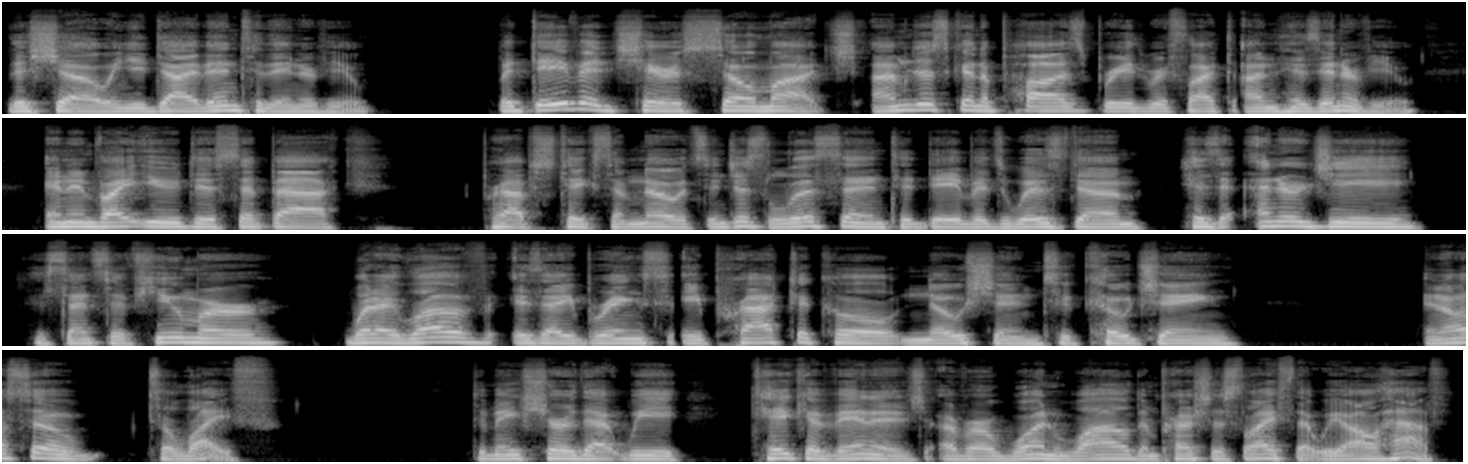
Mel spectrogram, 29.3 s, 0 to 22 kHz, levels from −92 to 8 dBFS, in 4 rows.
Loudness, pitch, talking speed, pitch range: -21 LUFS, 130 Hz, 160 wpm, 120-145 Hz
